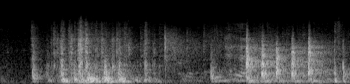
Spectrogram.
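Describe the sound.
A quick run of about half a dozen firm knocks on a wooden door, evenly spaced, while voices talk over and around them.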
